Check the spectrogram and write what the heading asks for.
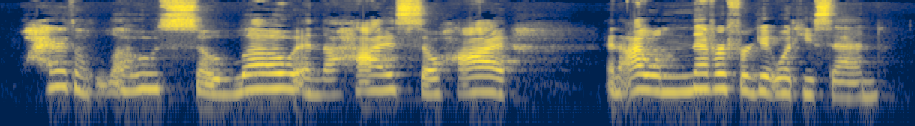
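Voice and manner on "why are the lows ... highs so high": play-acted, desperate-sounding voice. Recounting asking a mentor a question at a low point, in a desperate voice. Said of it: "in this kind of desperate voice".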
